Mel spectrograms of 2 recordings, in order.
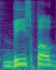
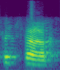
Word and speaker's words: Bespoke: It's Bespoke, but most people pronounce it Bespoke, and either way, it's spelled the same way, so that works for us.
